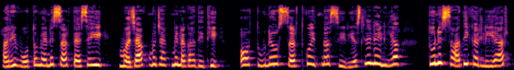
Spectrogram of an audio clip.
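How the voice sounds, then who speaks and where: A woman's voice: very high-pitched, normal speed, warm tone. A woman voicing a conscience-stricken young male friend in a cartoon, earnest and scolding. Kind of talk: cartoon voice acting.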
